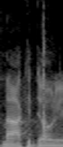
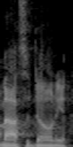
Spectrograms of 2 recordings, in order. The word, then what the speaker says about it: Macedonia: you're actually wrong it's macedonia if you're in in the proper language of the country it's macedonia not macedonia i always thought it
